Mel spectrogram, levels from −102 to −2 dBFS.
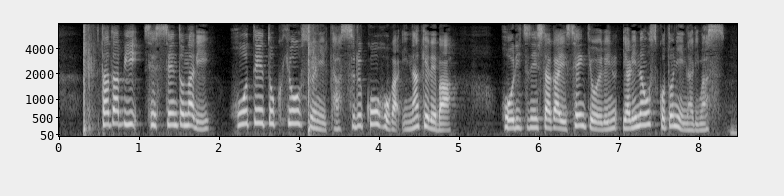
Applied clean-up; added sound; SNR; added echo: none; Crushing; 13 dB; none.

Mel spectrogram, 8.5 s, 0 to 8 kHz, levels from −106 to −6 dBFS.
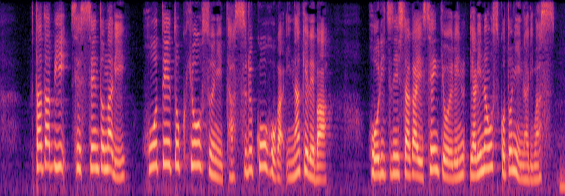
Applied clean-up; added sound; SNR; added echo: none; none; none; none.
